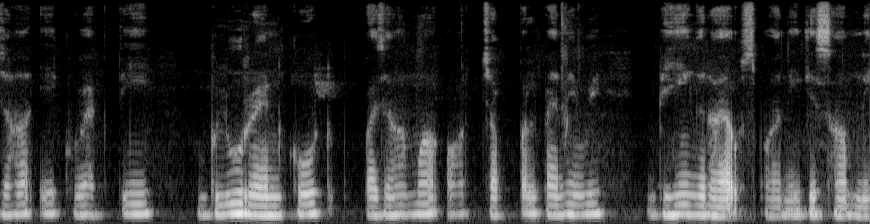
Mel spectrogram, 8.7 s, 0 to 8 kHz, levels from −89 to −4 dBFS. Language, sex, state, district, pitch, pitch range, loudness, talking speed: Hindi, male, Jharkhand, Deoghar, 130 Hz, 125-140 Hz, -23 LUFS, 110 wpm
